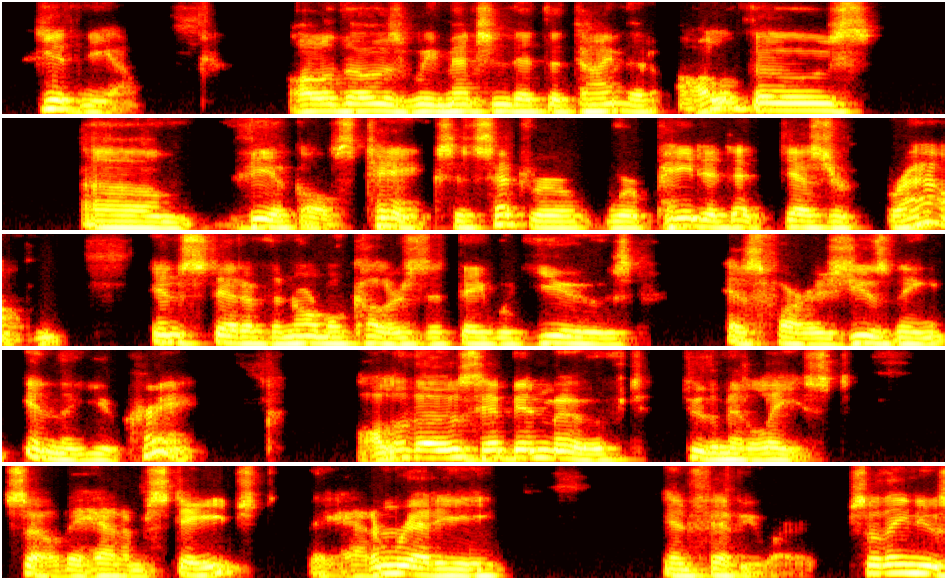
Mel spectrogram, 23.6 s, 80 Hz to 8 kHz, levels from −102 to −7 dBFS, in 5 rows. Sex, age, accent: male, 60-79, American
